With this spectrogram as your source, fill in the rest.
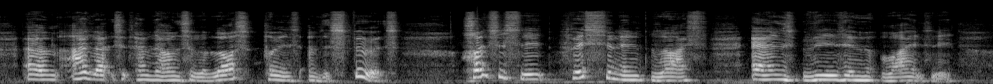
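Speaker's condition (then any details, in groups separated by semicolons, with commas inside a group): Head and neck cancer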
